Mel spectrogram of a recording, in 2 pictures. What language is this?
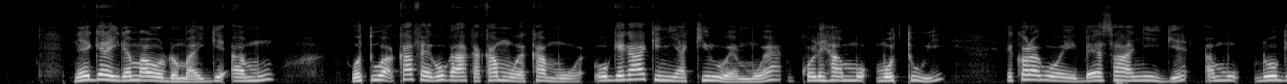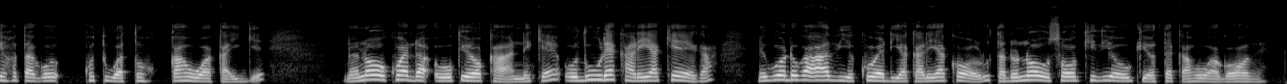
Kikuyu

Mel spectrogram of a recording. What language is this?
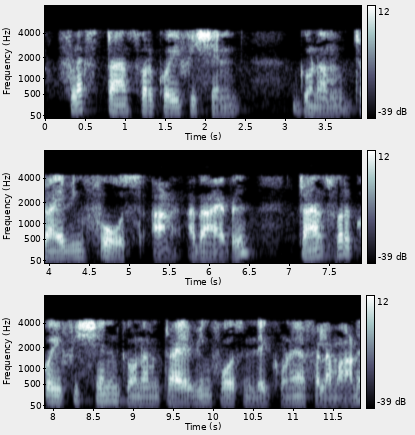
Malayalam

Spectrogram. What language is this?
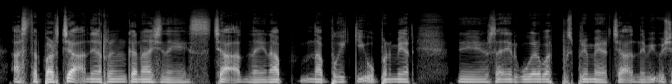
Güilá Zapotec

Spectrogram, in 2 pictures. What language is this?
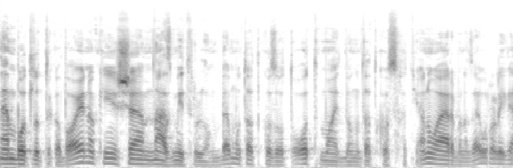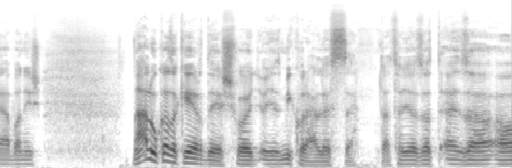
Hungarian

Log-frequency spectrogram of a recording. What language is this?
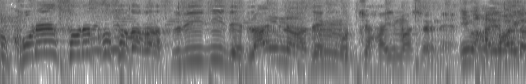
Japanese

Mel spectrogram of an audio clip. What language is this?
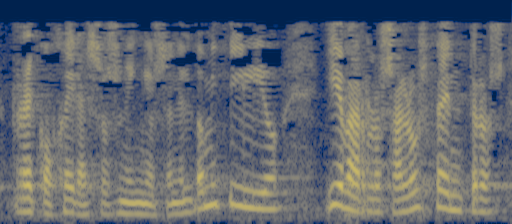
Spanish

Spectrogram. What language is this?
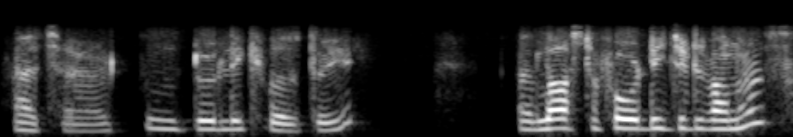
Kashmiri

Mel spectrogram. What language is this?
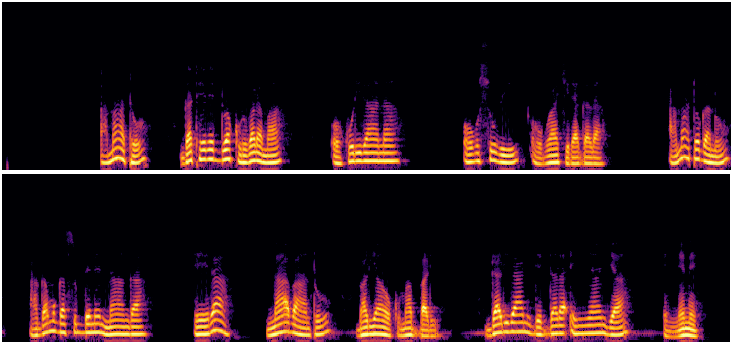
Ganda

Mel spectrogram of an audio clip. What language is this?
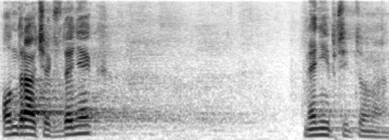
Czech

